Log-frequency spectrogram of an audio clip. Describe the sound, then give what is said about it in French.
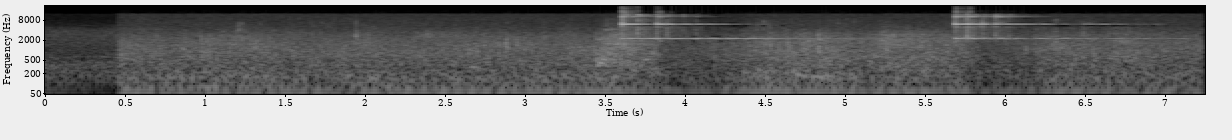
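A doorbell at the door of a house rings twice, a couple of seconds apart, each ring a bright, high metallic chime that lingers briefly over a steady background hiss. No one speaks. “Après avoir monté sur le perron, il va sonner à la porte de la maison.”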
